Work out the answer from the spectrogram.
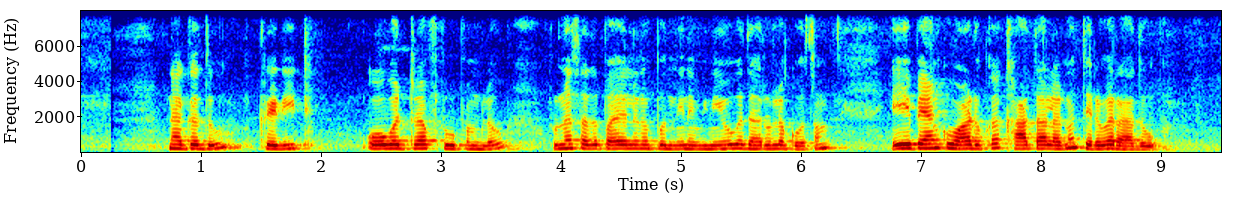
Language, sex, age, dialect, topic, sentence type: Telugu, female, 25-30, Central/Coastal, banking, statement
